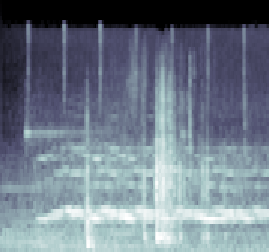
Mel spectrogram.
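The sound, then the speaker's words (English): A side drawer slides with a steady whirring scrape while the ammunition from a gun is dropped in, giving several short clunks and clicks over about three seconds; no one speaks. “He looks at it thoughtfully, and moments later is depositing its ammunition into a side drawer.”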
